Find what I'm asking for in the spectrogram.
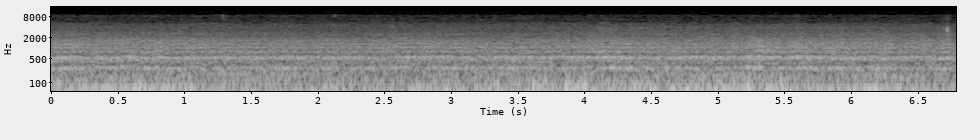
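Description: Honeybees in an open queenless hive make a dense, steady buzzing drone. The hum stays close and continuous with no voices over it.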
